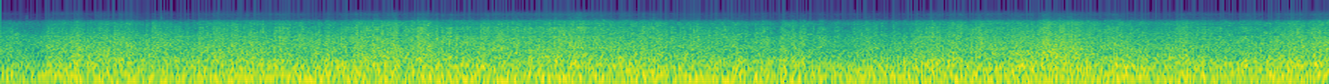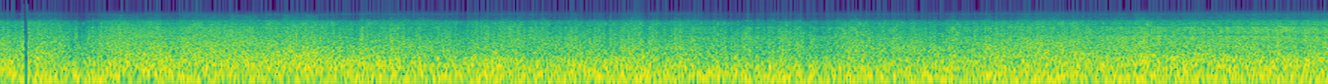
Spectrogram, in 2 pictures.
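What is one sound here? Tyres roll on the road surface with a low, steady rumble.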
